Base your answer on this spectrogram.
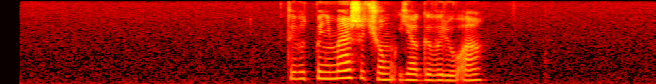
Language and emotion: Russian, neutral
